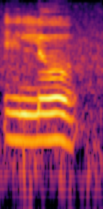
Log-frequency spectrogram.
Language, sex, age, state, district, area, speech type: Telugu, female, 60+, Andhra Pradesh, East Godavari, rural, read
